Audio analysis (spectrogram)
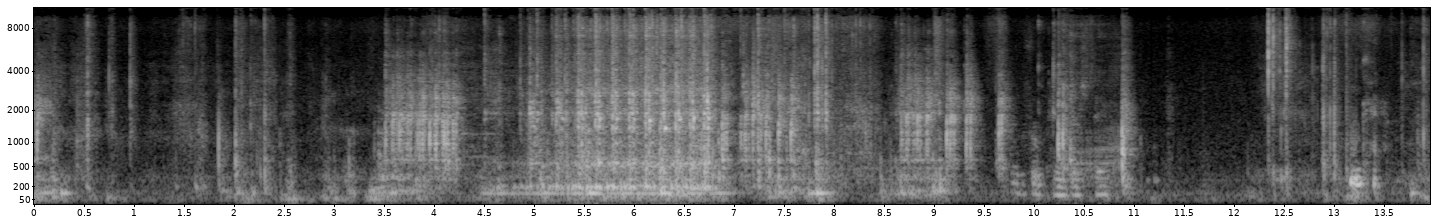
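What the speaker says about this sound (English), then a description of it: "I'm gonna fold my gusset up and out of the way while I sew down the connector to the stabilizing fabric" Sewing machine stitching a connector down onto stabilizing fabric, a quiet rapid mechanical whirring that starts, runs steadily for several seconds, then slows into short bursts and clicks.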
